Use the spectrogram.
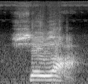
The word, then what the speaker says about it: Shayla: Shayla. That's how you pronounce. That's how it's pronounced. Shayla.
